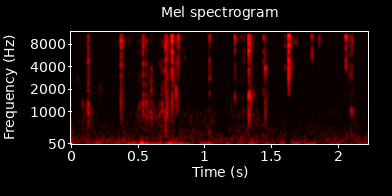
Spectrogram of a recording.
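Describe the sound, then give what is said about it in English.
Typing on a computer keyboard: a rapid, irregular run of light clicks and taps fills about two seconds. It is fairly faint, with no voices. “I'm gonna type to him.”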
